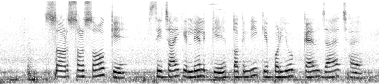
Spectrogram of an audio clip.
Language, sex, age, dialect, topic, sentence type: Maithili, male, 18-24, Southern/Standard, agriculture, question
